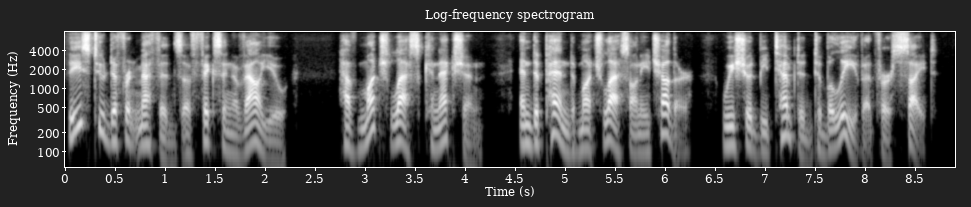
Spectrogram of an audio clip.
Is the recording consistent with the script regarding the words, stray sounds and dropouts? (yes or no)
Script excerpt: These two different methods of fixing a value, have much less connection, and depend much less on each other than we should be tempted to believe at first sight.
no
